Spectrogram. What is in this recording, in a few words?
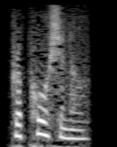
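"proportional", English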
